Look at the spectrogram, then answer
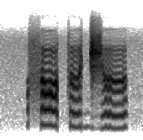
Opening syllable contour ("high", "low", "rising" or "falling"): high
